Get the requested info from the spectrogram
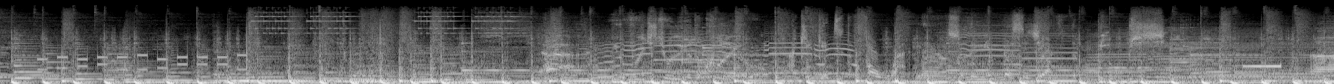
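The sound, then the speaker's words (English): A telephone rings repeatedly from a call placed from a public telephone, over loud, busy music with steady drums and a thick bass line, the bright ringing tones mixed into the dense backing track. “I gave him a call, again, from a public telephone.”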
